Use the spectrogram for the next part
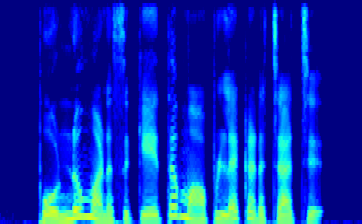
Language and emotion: Tamil, happy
